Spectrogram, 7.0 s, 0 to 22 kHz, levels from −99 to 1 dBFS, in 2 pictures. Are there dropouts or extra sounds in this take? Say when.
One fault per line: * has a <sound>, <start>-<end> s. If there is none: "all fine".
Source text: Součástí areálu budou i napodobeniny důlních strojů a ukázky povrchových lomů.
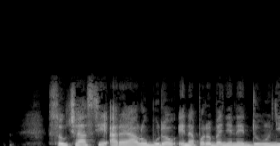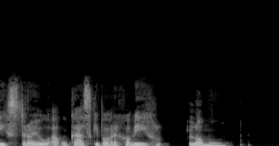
all fine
